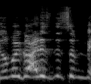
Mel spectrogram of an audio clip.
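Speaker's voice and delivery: acted, delighted, awed, high, elated gushing voice. Retelling a reality show moment, imitating an elated person. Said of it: "he was so, like, elated".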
